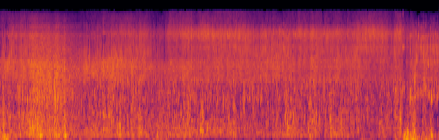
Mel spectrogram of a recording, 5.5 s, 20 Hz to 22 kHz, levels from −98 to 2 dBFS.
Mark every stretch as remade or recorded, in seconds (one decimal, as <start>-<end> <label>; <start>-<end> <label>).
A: 0.0-0.4 remade; 0.4-1.0 recorded; 1.0-5.5 remade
